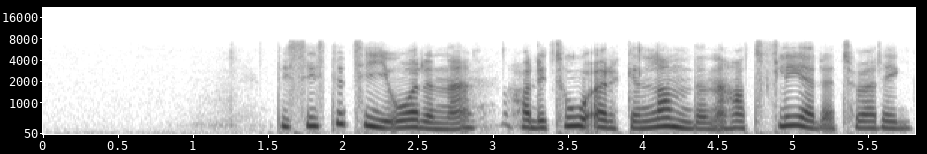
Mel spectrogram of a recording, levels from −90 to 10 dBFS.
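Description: Speech carried over the AMR wideband (HD Voice) codec at a rate consistent with 18.25 kbit/s, band-limited to about 7.5 kHz, with no technical faults present.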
